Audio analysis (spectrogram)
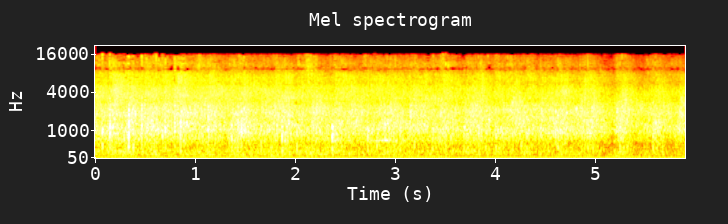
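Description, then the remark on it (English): An audience claps hands for the Lord in a sustained, dense burst of applause, many overlapping claps forming a steady, bright wash of sound with no voices standing out. “You gonna patty cake or you gonna give the Lord a hand clap?”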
